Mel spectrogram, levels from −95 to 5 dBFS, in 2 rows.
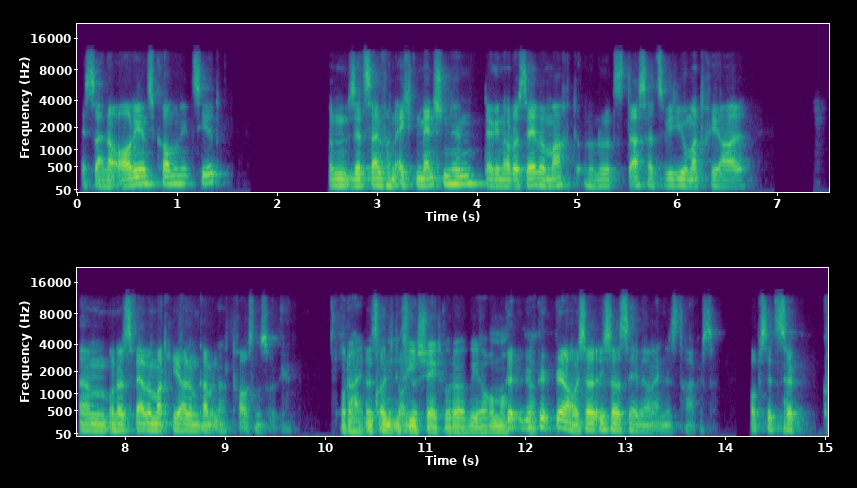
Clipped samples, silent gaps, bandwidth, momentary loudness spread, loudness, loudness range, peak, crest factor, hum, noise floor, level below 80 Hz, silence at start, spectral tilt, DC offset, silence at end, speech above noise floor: under 0.1%; 1.73-2.50 s, 6.97-7.35 s, 14.11-14.24 s; 12.5 kHz; 12 LU; -18 LUFS; 3 LU; 0 dBFS; 18 dB; none; under -90 dBFS; -46 dBFS; 0.05 s; -5 dB/octave; under 0.1%; 0 s; over 72 dB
